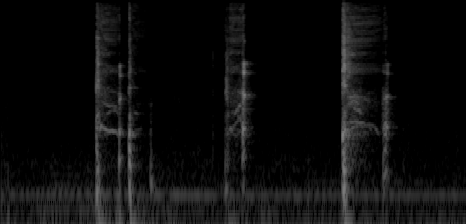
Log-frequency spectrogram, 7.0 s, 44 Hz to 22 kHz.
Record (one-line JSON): {"three_cough_length": "7.0 s", "three_cough_amplitude": 2946, "three_cough_signal_mean_std_ratio": 0.31, "survey_phase": "beta (2021-08-13 to 2022-03-07)", "age": "45-64", "gender": "Female", "wearing_mask": "No", "symptom_none": true, "smoker_status": "Never smoked", "respiratory_condition_asthma": false, "respiratory_condition_other": false, "recruitment_source": "REACT", "submission_delay": "2 days", "covid_test_result": "Negative", "covid_test_method": "RT-qPCR", "influenza_a_test_result": "Negative", "influenza_b_test_result": "Negative"}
